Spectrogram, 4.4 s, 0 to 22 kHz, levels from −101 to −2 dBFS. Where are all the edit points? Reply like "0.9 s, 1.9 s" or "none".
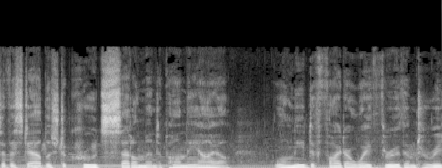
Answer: none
